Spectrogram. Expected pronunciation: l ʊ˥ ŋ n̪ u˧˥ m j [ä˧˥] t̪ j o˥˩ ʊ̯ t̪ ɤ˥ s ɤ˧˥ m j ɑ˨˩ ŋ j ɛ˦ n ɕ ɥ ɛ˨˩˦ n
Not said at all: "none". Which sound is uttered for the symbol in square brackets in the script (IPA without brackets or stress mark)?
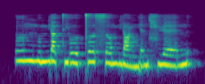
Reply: ä˥˧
